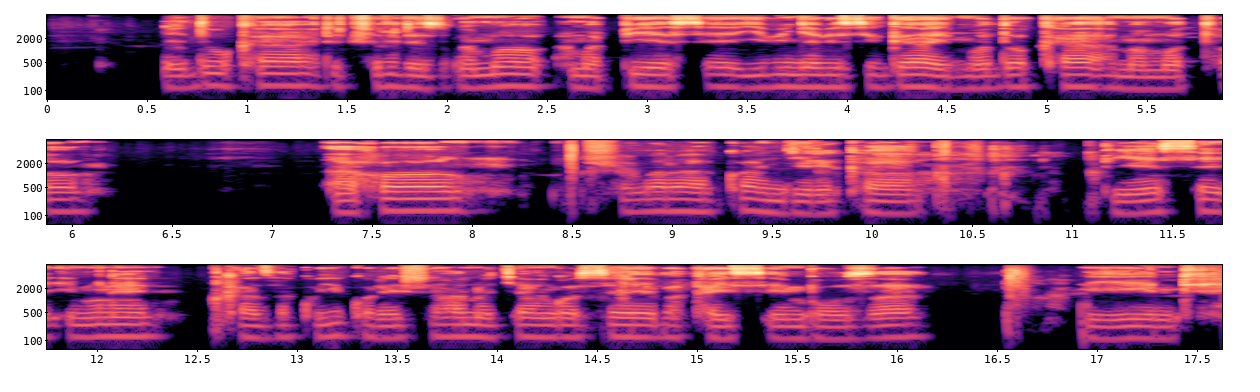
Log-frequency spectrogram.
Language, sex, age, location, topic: Kinyarwanda, male, 50+, Musanze, finance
